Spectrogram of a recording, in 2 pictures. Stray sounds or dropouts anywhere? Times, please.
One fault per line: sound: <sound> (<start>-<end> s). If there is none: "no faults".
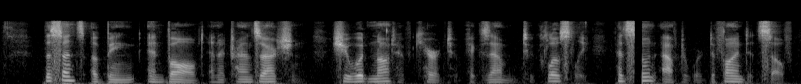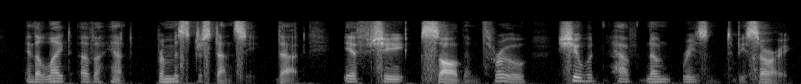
sound: dropout (6.3-6.4 s)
